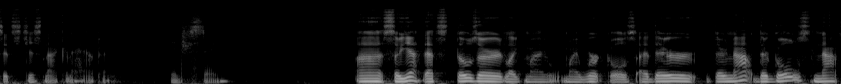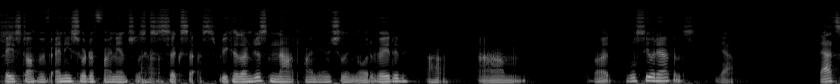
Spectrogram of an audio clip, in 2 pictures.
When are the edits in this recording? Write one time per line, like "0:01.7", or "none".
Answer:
0:07.5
